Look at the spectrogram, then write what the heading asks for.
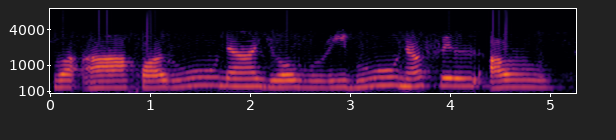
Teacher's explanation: खौ heavy letter है, रॉ heavy letter है. रॉ के ऊपर पेश है इसलिए इसको पुर पढ़ा जाएगा और 2 हरकत खींच के पढ़ेंगे. नून की हरकत को नहीं खींचेंगे. · हमजा के ऊपर खड़ी ज़बर है, इसको खींचेंगे. खौ हैवी लेटर है, रॉ हैवी लेटर है.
